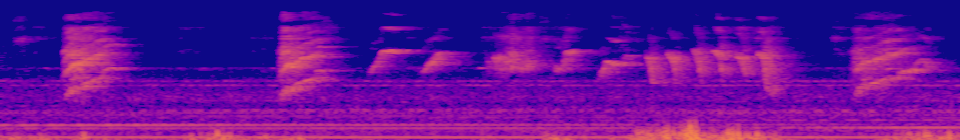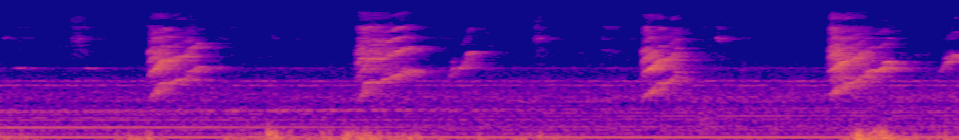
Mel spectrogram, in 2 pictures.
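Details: Champion long-tailed shrike singing vigorously, giving sharp downslurred whistled notes in clusters every second or so, some quick trilled runs, with soft low thumps and electrical hum.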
